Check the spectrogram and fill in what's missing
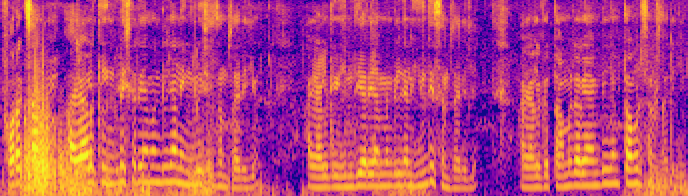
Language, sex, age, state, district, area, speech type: Malayalam, male, 30-45, Kerala, Alappuzha, rural, spontaneous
